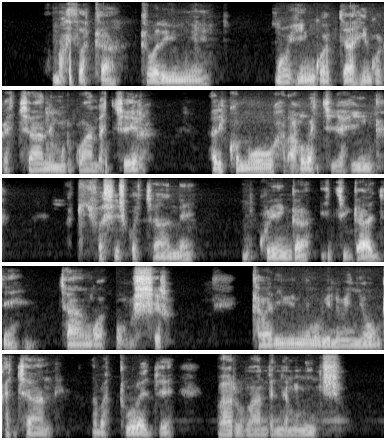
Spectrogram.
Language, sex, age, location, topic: Kinyarwanda, male, 18-24, Huye, agriculture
